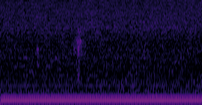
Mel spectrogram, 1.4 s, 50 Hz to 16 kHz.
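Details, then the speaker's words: RCA MI 12182-A 70W theater amp during bias adjustment: steady low mains hum with buzzy overtone from unbalanced output tubes; bringing one tube up to 28 mA and the other up from 24 mA makes hum fade as tubes balance. "so as we get there I went just a little higher because I heard the hum go even further down I'm suspecting that really means that tube is the tubes are both balanced now"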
